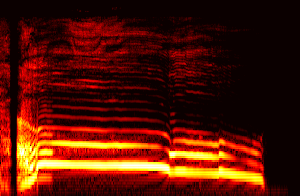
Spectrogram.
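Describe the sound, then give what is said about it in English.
A single long wolf howl from the character Big Bad, loud, rising sharply at the start, holding a steady tone for about three seconds with a couple of small downward wavers, then breaking off. “Oh, this year, I really learned how to let my true howl ring out.”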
